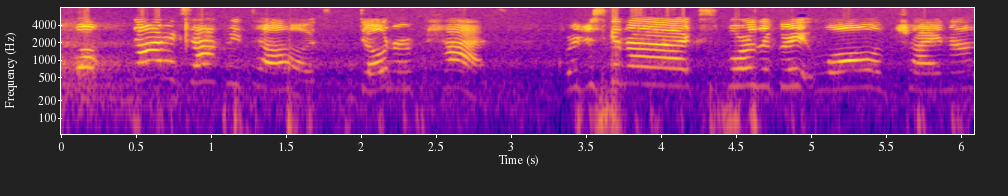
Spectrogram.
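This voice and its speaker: Her pitch is extremely high, and the woman talks at a fairly slow pace. The sound is dry with no echo, though noticeable background noise is present. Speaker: travel vlogger. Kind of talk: casual vlog chat. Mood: playful, upbeat. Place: open country.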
